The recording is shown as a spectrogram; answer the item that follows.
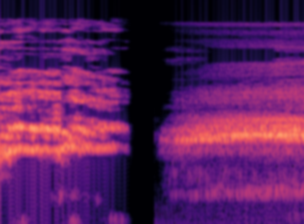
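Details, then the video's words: Harsh rasping screeches from a barn owl: one cut off after about one and a half seconds, then a second drawn-out hoarse scream, with soft low knocks underneath. "Barn Owl Song! Barn Owl Call! Barn Owl Sound! - Lechuza Común / De Campanario Canto - Tyto Alba"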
